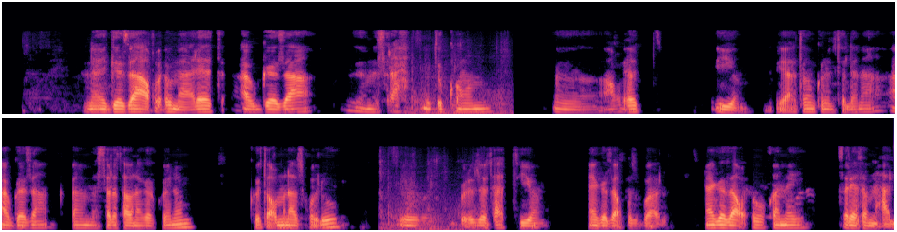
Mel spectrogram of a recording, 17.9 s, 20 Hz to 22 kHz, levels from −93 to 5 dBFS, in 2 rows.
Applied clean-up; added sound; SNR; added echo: neural separator model SepFormer DNS4.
